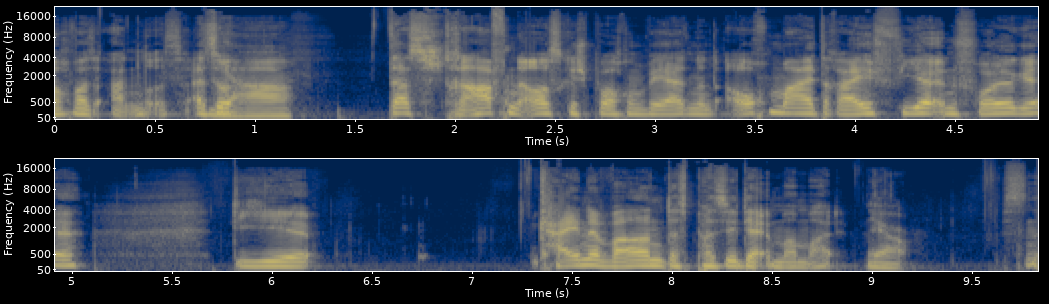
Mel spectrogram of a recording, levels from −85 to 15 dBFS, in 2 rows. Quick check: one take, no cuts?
yes; 0 cuts

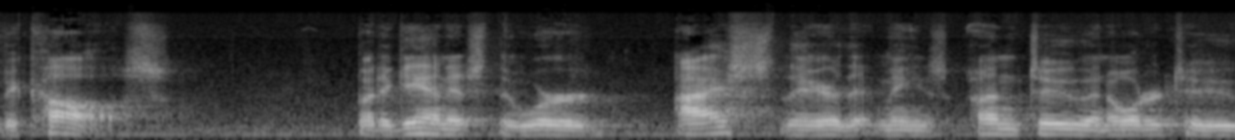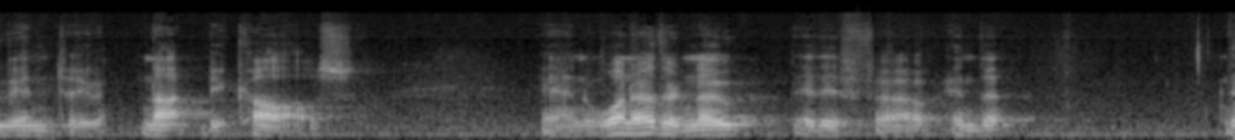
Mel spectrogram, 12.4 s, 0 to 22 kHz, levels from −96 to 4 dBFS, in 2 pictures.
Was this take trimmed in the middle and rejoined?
yes; 1 cut; at 6.7 s

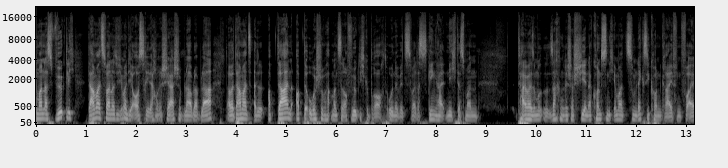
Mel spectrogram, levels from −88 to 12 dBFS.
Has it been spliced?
yes; 1 cut; at 2.4 s

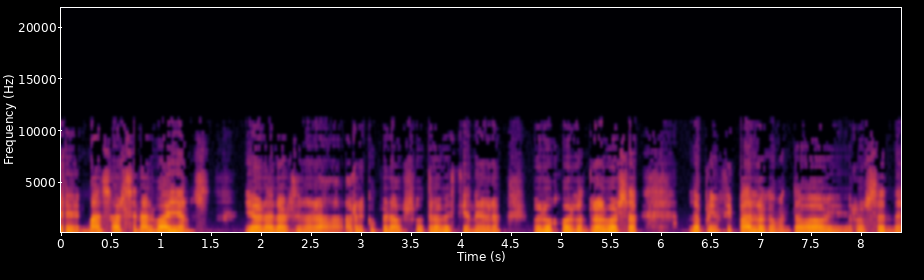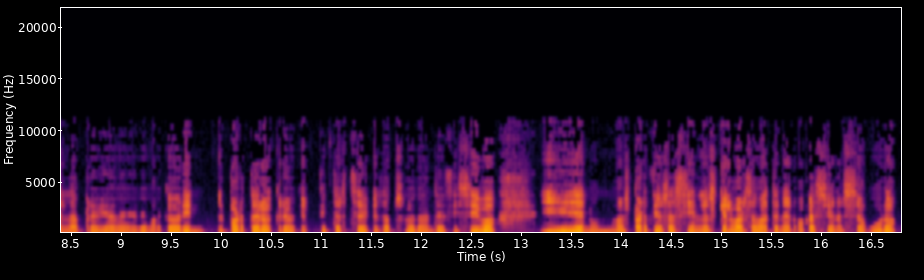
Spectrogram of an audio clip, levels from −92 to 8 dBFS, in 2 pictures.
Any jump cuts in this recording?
yes; 1 cut; at 6.2 s

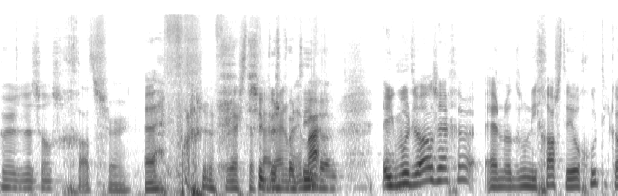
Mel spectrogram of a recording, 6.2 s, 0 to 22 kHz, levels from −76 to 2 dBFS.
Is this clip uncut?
no; 1 cut; at 1.4 s

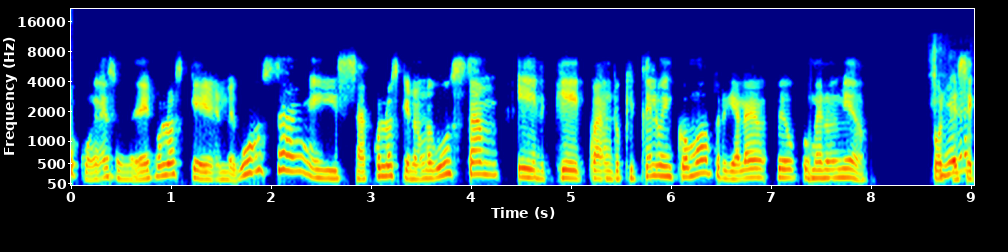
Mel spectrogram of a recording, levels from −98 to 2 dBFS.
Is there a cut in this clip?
yes; 2 cuts; at 4.4 s, 6.4 s

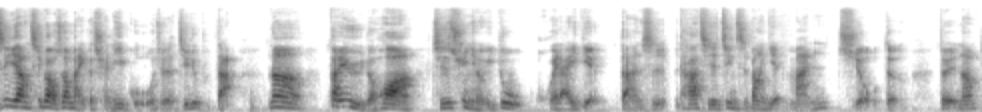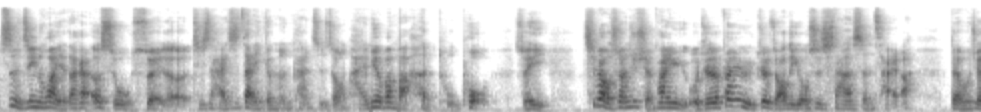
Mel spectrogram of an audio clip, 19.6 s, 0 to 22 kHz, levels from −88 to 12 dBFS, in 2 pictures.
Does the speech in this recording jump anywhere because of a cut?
no; 0 cuts

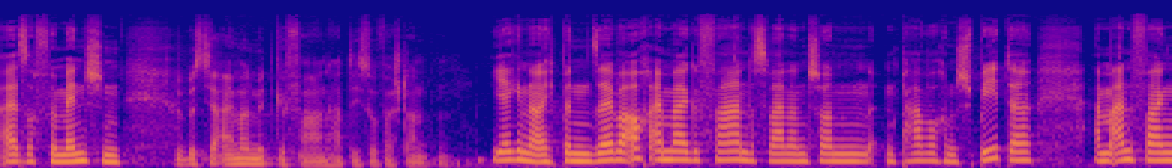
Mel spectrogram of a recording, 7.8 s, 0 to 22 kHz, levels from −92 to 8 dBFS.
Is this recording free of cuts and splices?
no; 1 cut; at 1.2 s

